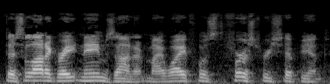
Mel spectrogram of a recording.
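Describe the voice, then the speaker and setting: Halting older man with higher-pitched voice. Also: fairly bright tone. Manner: hesitant, halting. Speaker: club member giving a short speech. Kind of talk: informal reminiscing speech. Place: restaurant luncheon room. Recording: faint room noise.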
